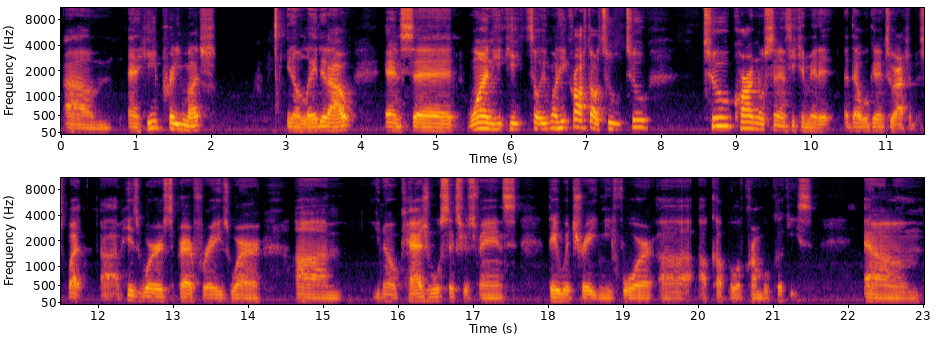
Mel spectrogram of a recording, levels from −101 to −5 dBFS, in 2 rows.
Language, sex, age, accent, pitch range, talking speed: English, male, 30-49, American, 85-105 Hz, 155 wpm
